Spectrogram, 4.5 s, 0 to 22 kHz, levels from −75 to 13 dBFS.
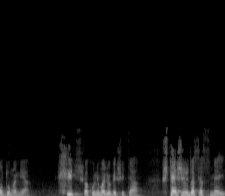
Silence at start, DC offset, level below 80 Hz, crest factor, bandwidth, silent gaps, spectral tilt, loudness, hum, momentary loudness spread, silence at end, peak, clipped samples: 0 s; under 0.1%; -62 dBFS; 16 dB; 7.6 kHz; none; -4.5 dB/octave; -21 LUFS; none; 17 LU; 0 s; -4 dBFS; under 0.1%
